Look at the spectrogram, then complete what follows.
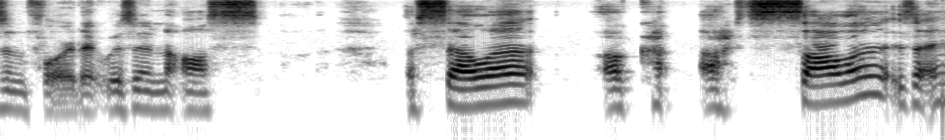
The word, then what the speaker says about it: Ocala: Ocala. Thank you. I would never have guessed Ocala is how you say that.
